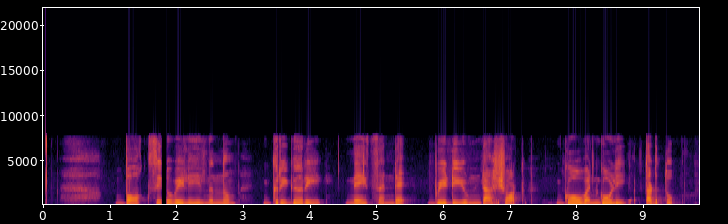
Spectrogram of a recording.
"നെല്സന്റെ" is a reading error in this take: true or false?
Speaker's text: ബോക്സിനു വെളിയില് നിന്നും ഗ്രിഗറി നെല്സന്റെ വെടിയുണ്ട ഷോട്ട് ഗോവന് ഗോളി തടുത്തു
false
